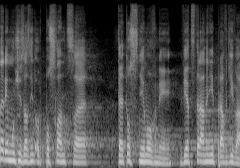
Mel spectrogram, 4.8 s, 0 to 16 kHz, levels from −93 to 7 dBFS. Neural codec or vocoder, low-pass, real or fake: codec, 44.1 kHz, 7.8 kbps, DAC; 14.4 kHz; fake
